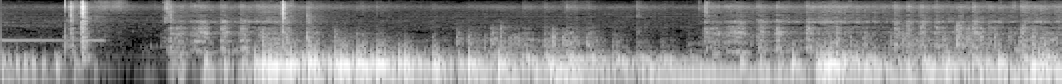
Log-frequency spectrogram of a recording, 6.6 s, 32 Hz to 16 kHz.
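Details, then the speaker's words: 2002 Toyota Corolla LE, four-speed automatic, bad motor, 112,000 on the odometer, check engine and battery lights on: cranks, catches, then lumpy surging run, cause not identified; rough running engine. "four-speed automatic at the overdrive yeah sounds like a bag of crap"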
